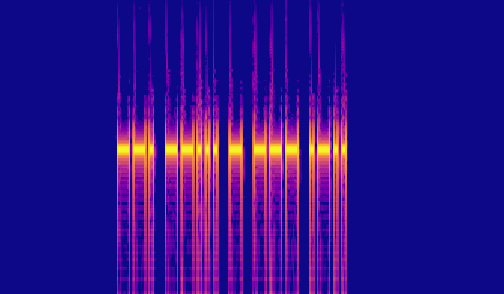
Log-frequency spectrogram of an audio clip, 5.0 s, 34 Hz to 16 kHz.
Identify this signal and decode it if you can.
Morse code, heard as a keyed tone, about 30 wpm, 700 Hz. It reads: G7TOL
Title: DXCC-100 Call Signs - 5 Characters - 30wpm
